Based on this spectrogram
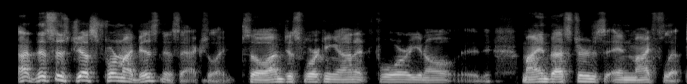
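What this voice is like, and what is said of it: Chicago accent. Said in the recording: “I can tell by your accent, you're legitimate Chicago”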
